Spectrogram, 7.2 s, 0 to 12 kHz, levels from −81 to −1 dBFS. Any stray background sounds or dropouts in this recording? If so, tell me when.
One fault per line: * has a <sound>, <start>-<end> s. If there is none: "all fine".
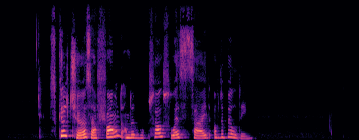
all fine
